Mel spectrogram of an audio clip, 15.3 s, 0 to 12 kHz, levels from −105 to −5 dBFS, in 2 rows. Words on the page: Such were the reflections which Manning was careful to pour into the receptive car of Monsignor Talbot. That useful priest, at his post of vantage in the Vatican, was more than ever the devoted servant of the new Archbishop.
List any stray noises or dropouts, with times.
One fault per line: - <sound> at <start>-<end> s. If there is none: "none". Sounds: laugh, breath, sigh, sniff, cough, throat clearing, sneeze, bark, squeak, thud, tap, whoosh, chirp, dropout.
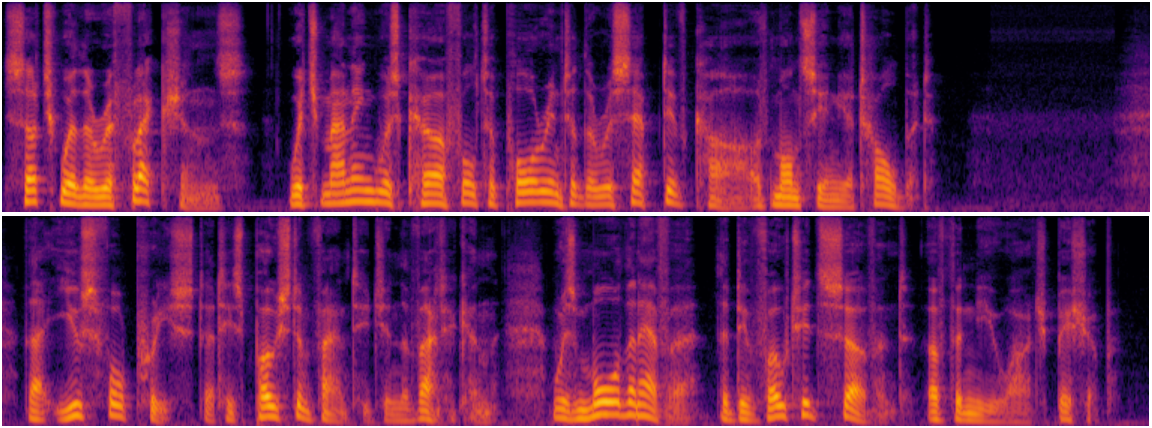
none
